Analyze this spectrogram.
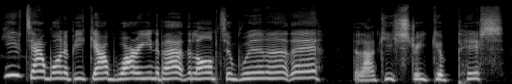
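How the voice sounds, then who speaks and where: A woman's voice: high voice, moderate pace, sharp tone, no echo. A woman with an English accent playing a brash, teasing witch and jailer on the make in a comic radio sitcom, full of slang and mouthy banter.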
